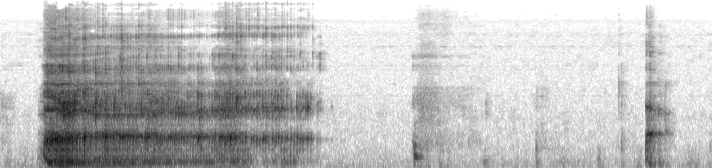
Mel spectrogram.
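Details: A woman burping: one long, loud, rumbling belch lasting nearly three seconds, then a few small throat sounds and a brief second burp.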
